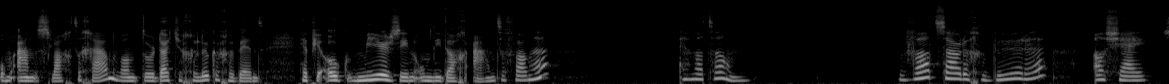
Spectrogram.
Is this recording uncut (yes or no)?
yes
